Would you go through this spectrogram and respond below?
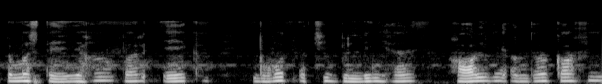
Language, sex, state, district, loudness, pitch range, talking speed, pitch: Hindi, male, Delhi, New Delhi, -18 LUFS, 145-165 Hz, 120 wpm, 150 Hz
